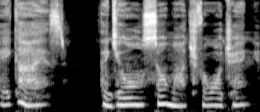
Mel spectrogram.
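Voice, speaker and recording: A woman hosting an ASMR channel, giving thanks in a soft, whispery, breathy outro voice. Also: mid-range voice, flat delivery, slow pace, faint music behind.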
